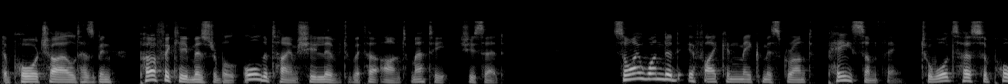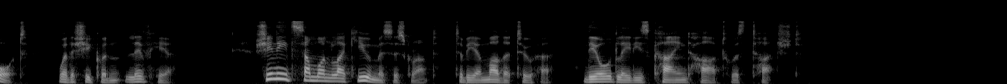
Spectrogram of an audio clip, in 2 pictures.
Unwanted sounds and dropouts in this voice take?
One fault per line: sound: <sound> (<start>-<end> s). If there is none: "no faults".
no faults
